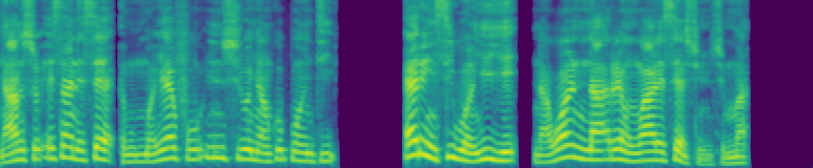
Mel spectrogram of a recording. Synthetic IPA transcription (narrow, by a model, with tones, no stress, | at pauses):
nã˨˦n̩˦sʊ˦ʔe˦sã˦nɪ̃˨sɛ˦æ˨mũ˨mɔ̃˨jɛ˦fʊ˦n̩˦su˦ɾo˦˨ɲã˨ŋko˦pɔ̃˦n˦tʰi˦ | ɛ˦ɾɪ̃˨n̩˨si˦wɔ̃˨nji˦je˦ | nã˨wɔ̃˦nː˦ã˦ɾɪ̃˦˨ŋ˨˦wa˦ɾɪ˦sɛ˦˨sṵ̃˨n̩˨sṵ̃˨mã˦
